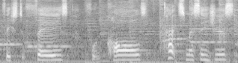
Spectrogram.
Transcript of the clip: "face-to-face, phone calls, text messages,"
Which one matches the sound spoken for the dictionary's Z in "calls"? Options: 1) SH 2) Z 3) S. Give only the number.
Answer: 3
